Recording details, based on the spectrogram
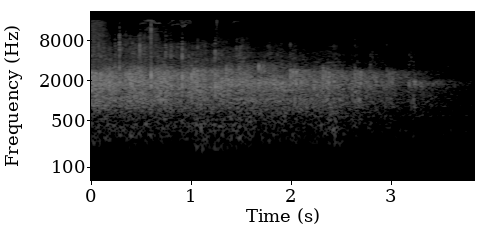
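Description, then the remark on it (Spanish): An audience applauds steadily, a dense crackle of many clapping hands that holds strong at first and then slowly fades toward the end, with no talking over it. “Yo creo que se merece un aplauso porque es prácticamente exacto, de verdad que lo digo.”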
